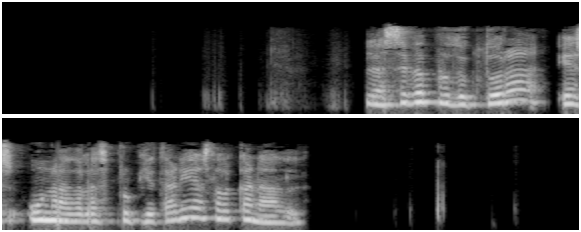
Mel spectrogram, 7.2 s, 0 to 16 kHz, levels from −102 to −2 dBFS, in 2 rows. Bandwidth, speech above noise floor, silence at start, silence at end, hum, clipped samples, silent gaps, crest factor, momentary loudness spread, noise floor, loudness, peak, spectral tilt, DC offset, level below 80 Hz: 8.4 kHz; 37 dB; 2.3 s; 1.7 s; none; under 0.1%; none; 20 dB; 20 LU; -60 dBFS; -23 LUFS; -6 dBFS; -3.5 dB/octave; under 0.1%; -64 dBFS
